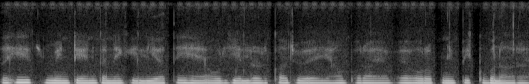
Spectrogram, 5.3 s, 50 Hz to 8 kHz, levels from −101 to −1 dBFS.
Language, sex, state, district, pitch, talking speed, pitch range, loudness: Urdu, female, Andhra Pradesh, Anantapur, 200 Hz, 225 wpm, 195-205 Hz, -32 LUFS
